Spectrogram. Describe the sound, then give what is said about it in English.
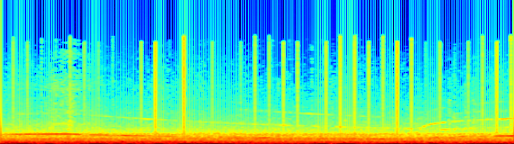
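An ambulance siren wails faintly, its pitch sliding as it comes by, over a steady low rumble of street traffic. No one speaks. “And there's an ambulance coming by.”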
